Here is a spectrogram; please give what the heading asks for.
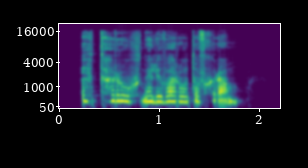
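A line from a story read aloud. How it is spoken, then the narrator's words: Whisper. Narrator (Russian): прошептала Тиена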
